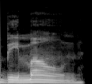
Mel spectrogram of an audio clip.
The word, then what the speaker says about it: bemoan: The next verb is to bemoan, and this verb has 2 syllables, and the stress is on that second syllable.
